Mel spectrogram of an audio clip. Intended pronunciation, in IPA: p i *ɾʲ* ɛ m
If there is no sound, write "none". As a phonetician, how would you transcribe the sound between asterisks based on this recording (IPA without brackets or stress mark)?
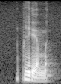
ɾʲ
